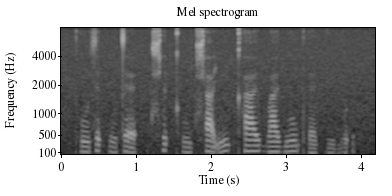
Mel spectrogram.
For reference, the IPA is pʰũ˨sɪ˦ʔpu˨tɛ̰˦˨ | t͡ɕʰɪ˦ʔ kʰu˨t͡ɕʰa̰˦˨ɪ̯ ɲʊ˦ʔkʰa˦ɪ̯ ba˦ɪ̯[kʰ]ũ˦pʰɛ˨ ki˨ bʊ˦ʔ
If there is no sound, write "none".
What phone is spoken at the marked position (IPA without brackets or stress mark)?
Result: ɡ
